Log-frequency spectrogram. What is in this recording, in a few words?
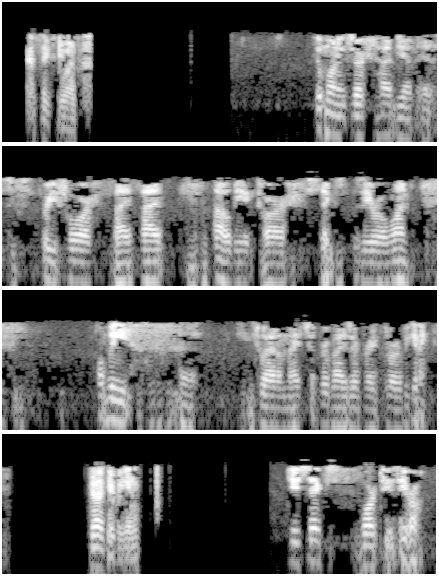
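Troop 2A Dispatch, scanner audio recording; Troop 2A Dispatch (Chaffee, Custer, Fremont, Lake, Park)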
